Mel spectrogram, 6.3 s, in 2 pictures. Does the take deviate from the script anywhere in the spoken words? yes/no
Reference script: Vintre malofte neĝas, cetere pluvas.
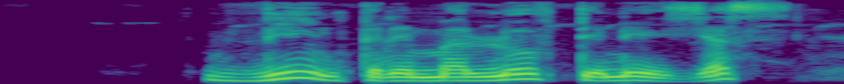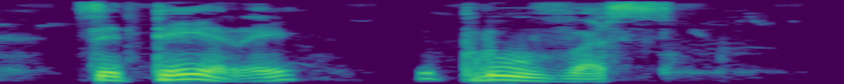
no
